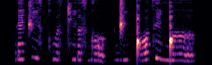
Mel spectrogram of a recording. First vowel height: mid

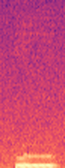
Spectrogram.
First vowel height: high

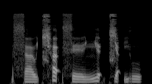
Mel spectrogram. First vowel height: low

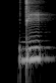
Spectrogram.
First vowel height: high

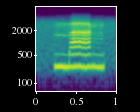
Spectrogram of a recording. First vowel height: low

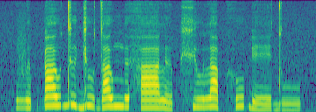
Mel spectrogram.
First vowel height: mid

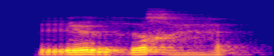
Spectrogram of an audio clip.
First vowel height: mid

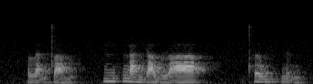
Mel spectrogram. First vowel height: low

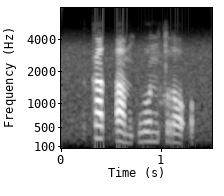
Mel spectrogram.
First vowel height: low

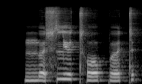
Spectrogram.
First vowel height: mid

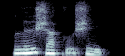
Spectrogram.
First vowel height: high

